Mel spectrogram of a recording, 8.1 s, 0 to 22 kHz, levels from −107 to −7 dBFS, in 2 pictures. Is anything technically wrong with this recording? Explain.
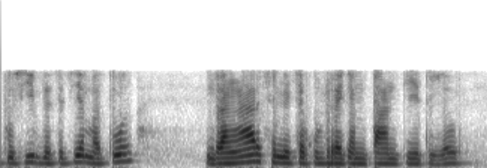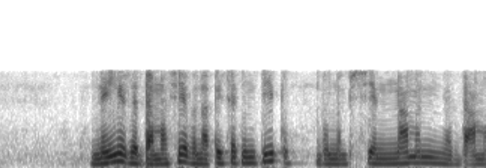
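Yes. Throughout, the speech sounds muffled and hoarse, with smeared consonants and nothing above 3.8 kHz. This is heavy G.723.1 codec damage, consistent with a bitrate of about 6 kbit/s.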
